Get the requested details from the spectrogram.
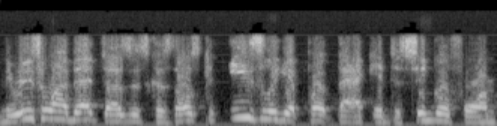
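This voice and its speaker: A man talking at a very fast pace, ordinary pitch variation. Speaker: gaming video creator. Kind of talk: gameplay commentary.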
